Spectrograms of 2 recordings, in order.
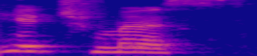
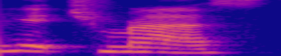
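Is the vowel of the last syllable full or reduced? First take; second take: reduced; full. First: The last syllable has a weak, reduced vowel. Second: The last syllable sounds like the word mass. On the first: It refers to a celebration like Christmas. The speaker calls it right. "you have to say Hitchmas" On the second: It sounds like a religious mass. The speaker calls it wrong. "hearing Hitchmas, M A S S"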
